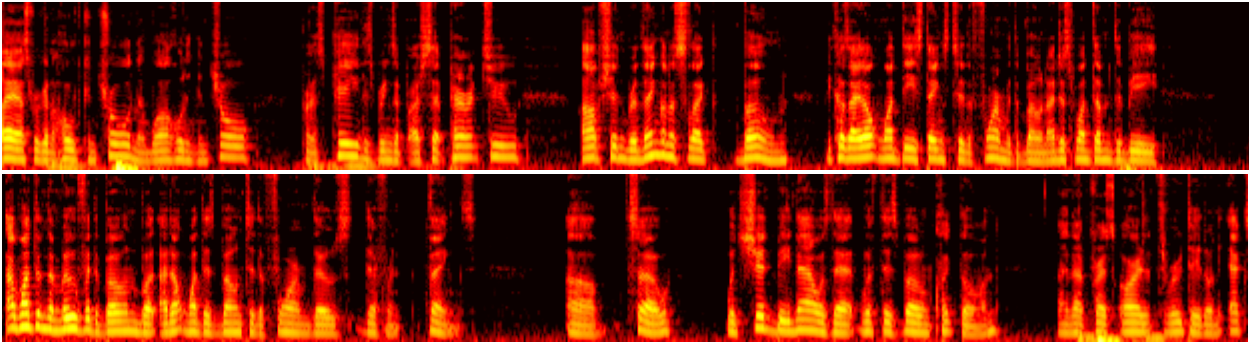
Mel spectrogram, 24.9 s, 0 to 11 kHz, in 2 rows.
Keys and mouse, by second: 3.1 ctrl+p, 7.3 click, 20.0 click, 23.2 r, 23.9 x.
